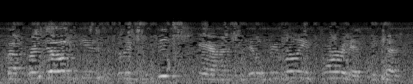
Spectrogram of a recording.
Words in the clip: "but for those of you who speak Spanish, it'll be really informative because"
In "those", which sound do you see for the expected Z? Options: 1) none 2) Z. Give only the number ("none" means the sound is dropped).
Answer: 1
